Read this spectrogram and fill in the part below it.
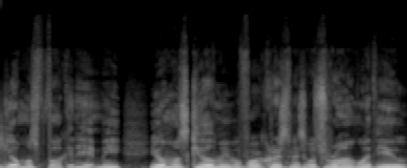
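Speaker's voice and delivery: mock high-pitched, threatening, intimidating yell. Retelling how a man yelled at a driver who nearly hit him: imitating someone yelling. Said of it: "he's just yelling at her".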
